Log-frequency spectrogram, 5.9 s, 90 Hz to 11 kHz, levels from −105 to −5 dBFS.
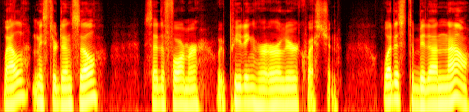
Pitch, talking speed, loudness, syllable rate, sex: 135 Hz, 165 wpm, -18 LUFS, 4.7 syllables/s, male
